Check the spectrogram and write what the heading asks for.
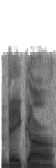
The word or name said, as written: Weygand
